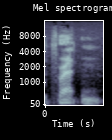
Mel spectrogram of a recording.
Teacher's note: 你念慢是念成 threaten，念快是就 threaten，用鼻音出来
